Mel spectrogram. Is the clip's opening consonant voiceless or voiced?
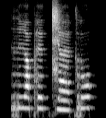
voiced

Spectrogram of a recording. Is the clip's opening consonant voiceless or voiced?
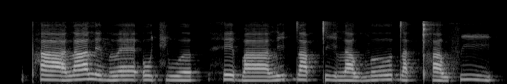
voiceless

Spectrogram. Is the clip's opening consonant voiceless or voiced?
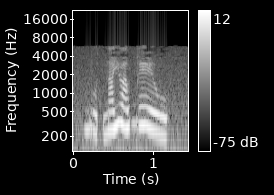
voiced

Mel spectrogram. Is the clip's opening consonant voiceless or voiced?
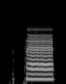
voiceless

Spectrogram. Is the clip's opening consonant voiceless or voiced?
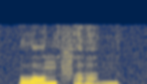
voiced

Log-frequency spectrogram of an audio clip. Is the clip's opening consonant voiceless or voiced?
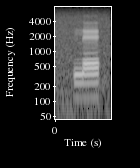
voiced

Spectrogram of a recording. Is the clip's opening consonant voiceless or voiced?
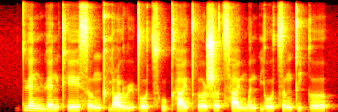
voiceless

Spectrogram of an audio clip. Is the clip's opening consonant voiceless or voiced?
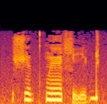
voiceless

